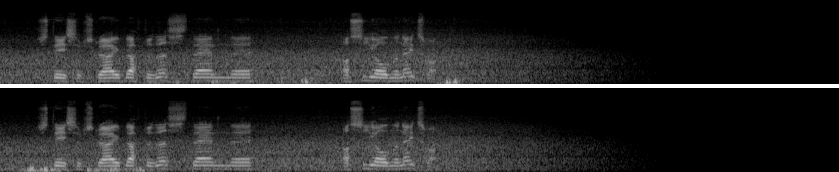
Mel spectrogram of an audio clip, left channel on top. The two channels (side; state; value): both; normal; correlation 0.84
